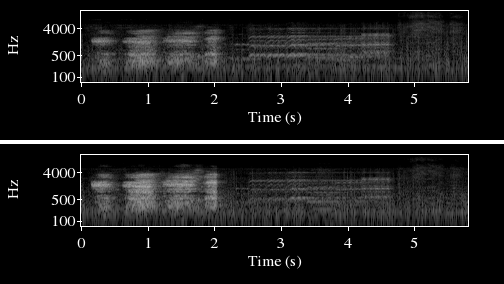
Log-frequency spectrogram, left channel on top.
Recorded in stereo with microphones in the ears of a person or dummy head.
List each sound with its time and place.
0.1 s breathing: 25° right (ahead or behind), 0.6 m
2.1 s laughter: 40° left (ahead or behind), 2.5 m
4.7 s tearing paper: 65° left (ahead or behind), 6 m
